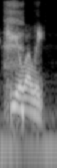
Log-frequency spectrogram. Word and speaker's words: Gioeli: But it's just simply pronounced Gioeli. If you say four letters, G-O-L-E, you say those four letters fast, G-O-L-E, you got it, Gioeli.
